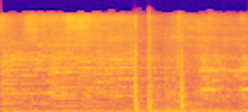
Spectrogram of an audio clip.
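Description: Aerial fireworks shells bursting over music, with three sharp bangs close together in the second half and a steady low rumble underneath.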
